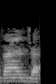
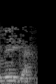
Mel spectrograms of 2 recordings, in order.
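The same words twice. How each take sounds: First: Niger said as "NY-ja"; rejected pronunciation. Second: Niger said as "NEE-ga"; claimed original pronunciation. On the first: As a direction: say Niger with an eye vowel and j. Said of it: "there is nothing called Niger". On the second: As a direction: say Niger with ee and a hard g. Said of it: "Actually, it's actually Niger". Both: Shown as a demonstration.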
